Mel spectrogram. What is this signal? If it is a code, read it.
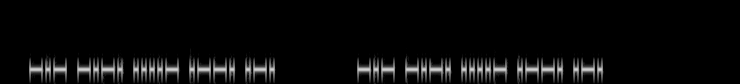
Morse code, heard as a keyed tone, about 30 wpm, 700 Hz. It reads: KC4PR KC4PR
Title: USA Call Signs - 5 Characters - Repeated 2x - 30wpm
